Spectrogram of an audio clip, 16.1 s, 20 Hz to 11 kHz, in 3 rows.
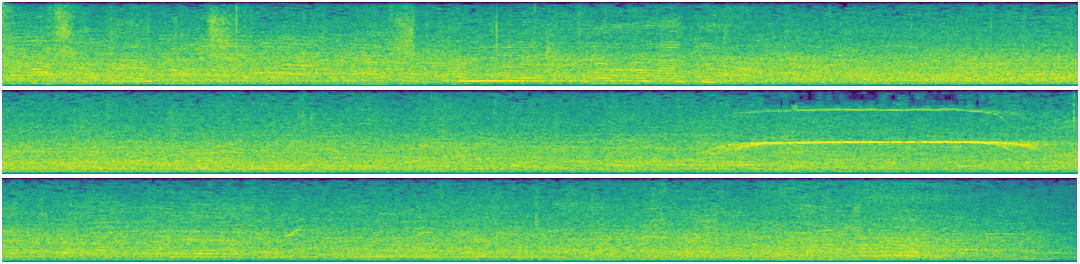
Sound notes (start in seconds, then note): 4.6 crowd boos; 9.2 crowd whistles and boos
